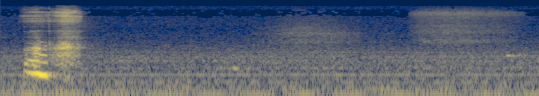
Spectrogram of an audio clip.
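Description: A woman gives a loud, short voiced gasp right at the start, then breathes out audibly twice, once about two seconds in and again near the end.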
